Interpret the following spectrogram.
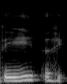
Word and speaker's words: ye: is died December uh it says ye but it's pronounced the the 8th 1700 so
